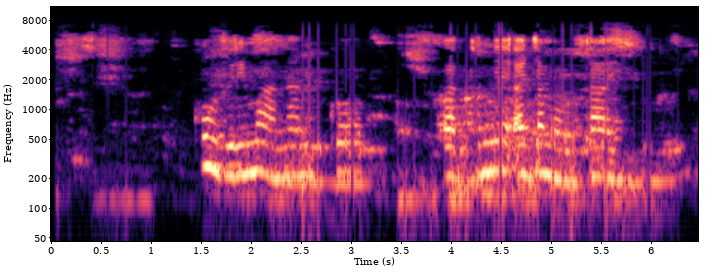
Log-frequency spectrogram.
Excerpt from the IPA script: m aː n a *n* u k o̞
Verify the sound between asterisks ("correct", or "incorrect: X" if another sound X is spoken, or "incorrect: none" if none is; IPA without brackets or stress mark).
correct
